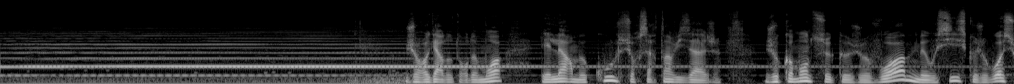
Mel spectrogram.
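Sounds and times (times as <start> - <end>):
memorial siren wailing at one steady pitch: 0.0 - 10.1
faint low rumble of noise: 2.6 - 9.9
speech: 4.1 - 10.1.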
